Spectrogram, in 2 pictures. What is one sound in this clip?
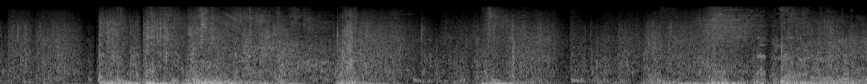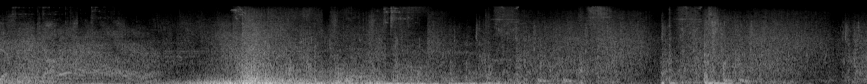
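Magic spells blast and crackle in rapid bursts.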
